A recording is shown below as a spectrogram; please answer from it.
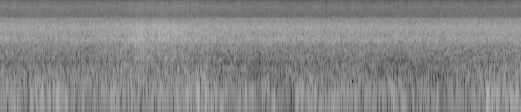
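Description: Strong typhoon wind roars and buffets the microphone in a dense, continuous, loud rush with no pauses. No voices are heard.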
